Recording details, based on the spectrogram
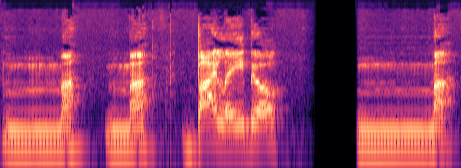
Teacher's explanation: Nasal sounds like m, bilabial, m. You let the air come out through your nose. Okay, so there's like resonance inside your nasal cavity.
